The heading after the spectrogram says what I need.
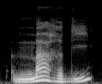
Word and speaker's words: mardi: Then mardi, mardi. So you can hear that you don't pronounce it that strongly, this R. Huh?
